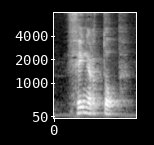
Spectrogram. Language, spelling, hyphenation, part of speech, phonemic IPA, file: Dutch, vingertop, vin‧ger‧top, noun, /ˈvɪ.ŋərˌtɔp/, Nl-vingertop.ogg
- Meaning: fingertip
